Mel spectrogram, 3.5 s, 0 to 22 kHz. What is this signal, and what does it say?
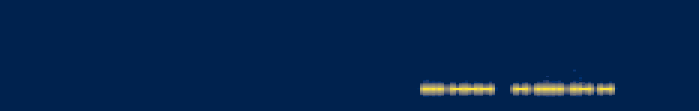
Morse code, heard as a keyed tone, about 59 wpm, 700 Hz. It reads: SO THAT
